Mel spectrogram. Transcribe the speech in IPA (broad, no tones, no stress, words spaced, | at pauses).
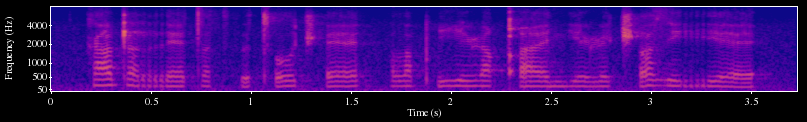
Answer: kaʈʌ rɛtʌ t͡sʼɯtʼot͡ʃʼɛː | lˠʌpʼiːɭɛ qʼɛːnʲeː ɭet͡ʃʼʌzi rʲɛː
